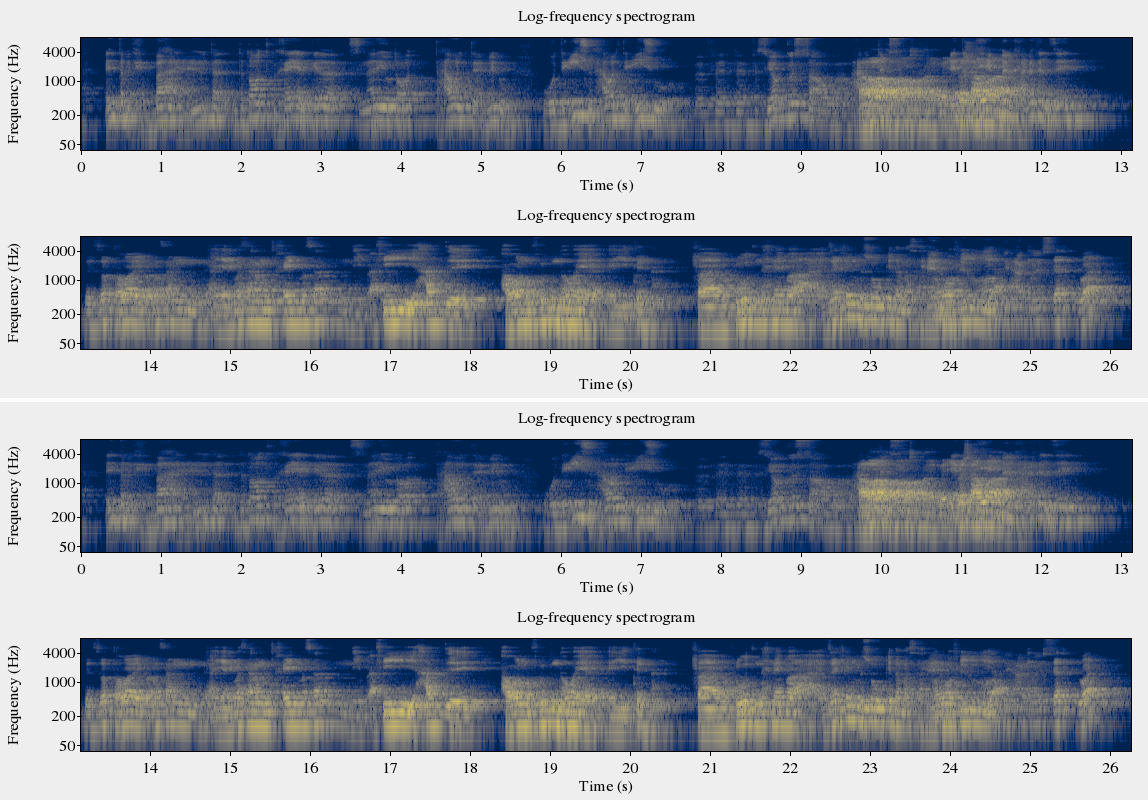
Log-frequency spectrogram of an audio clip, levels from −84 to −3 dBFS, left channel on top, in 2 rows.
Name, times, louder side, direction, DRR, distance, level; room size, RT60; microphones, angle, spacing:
voice 1, 0.3-4.1 4.4-10.3 10.8-12.5 23.6-25.3, left 1 dB, 70° left, 1 dB, 0.5 m, -40 dB
voice 2, 9.7-11.7 13.2-18.0 18.4-20.3 20.8-25.0 25.3-25.8, right 1 dB, 25° right, 0 dB, 0.4 m, -30 dB
3.5 x 2.2 x 3.4 m, 1.4 s
head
